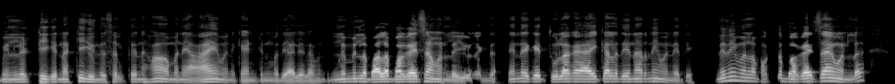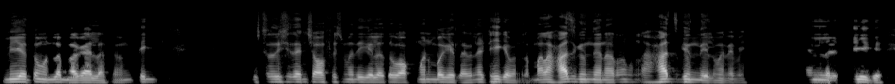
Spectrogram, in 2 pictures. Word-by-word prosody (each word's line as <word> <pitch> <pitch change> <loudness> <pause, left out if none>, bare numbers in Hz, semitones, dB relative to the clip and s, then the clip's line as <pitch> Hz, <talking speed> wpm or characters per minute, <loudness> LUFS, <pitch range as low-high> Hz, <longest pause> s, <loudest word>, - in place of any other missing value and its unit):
मी 115 - -3
म्हटलं 115 +1 0
ठीक 130 -3 +2
आहे. 120 - +2
नक्की 145 +5 0
घेऊन 125 -3 +1
द्याल? 105 0 -5
ते 115 - -1 0.2
हां 135 0 +2
म्हणे 110 -1 -3
आहे 115 +6 +3
म्हणे 105 -4 -6
कॅन्टीनमध्ये 95 -1 -4
आलेला 90 +1 -1
म्हणलं. 105 +3 -10
मी 125 - 0
म्हटलं 135 +1 +1
मला 120 +1 +10
बघायचं 135 +3 +7
आहे 140 - +5
म्हणलं 105 -5 -1
येऊन 100 0 -3
एकदा. 90 0 -9
त्याने 135 +3 +1
तुला 130 0 +5
काही 130 -1 +4
ऐकायला 130 +1 +2
देणार 130 +1 0
नाही 140 0 -3
म्हणे 95 -6 -5
ते. 90 - -9 0.2
नाही 145 +4 -1
नाही 185 +3 0
म्हणलं 160 -4 -2
फक्त 125 +5 -7
बघायचं 140 +5 +5
आहे 155 0 +7
म्हटलं. 125 -6 0 0.4
मी 120 +2 0
येतो 125 +1 0
म्हटलं 115 -2 -3
बघायला. 100 -2 +1
तर 105 - -15
ते - - -4 0.9
दुसऱ्या 125 - -16
दिवशी 120 0 -7
त्यांच्या 120 -1 -2
ऑफिसमध्ये 115 0 -5
गेलो. 110 -1 -2
तर - - -3
वॉकमन 110 +2 -3
बघितला. 110 -2 -2
म्हणलं 105 +3 -6
ठीक 125 -1 -3
आहे. - - +1
म्हटलं - - -17
मला 115 +1 0
हाच 125 +3 +5
घेऊन 120 -1 -6
देणार 105 -2 -4
ना? 115 - -12
म्हणलं 110 -1 -18
हाच 125 -1 +3
घेऊन 120 -3 -3
देईल 100 -2 -4
म्हणे 90 -3 -12
मी. 85 +1 -22 0.7
म्हणलं 105 -2 -3 0.2
ठीक 120 -4 0
आहे. - - -2
115 Hz, 235 wpm, -23 LUFS, 105-125 Hz, 0.9 s, मला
